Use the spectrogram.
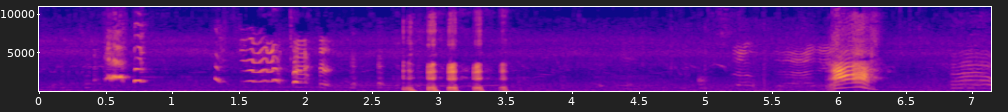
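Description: A chicken at a neighbor's place with many chickens gives a brief clucking call near the end, amid short bursts of a child's and adults' voices.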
